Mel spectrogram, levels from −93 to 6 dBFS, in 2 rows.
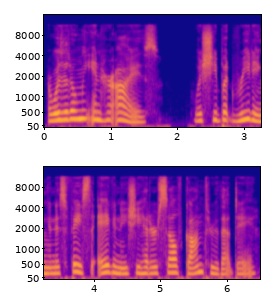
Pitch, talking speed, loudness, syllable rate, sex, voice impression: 215 Hz, 205 wpm, -17 LUFS, 4.8 syllables/s, female, feminine, middle-aged, tensed, powerful, muffled, raspy, intellectual, calm, friendly, reassuring, elegant, kind, modest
